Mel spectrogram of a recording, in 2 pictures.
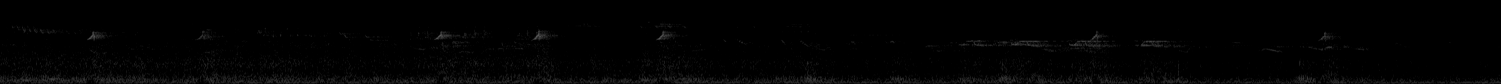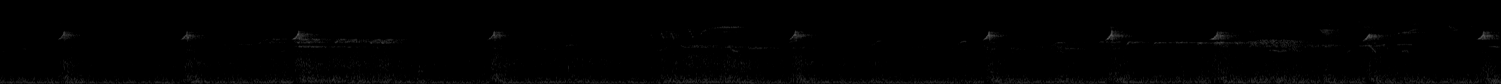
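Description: Faint woodland birdsong: one bird repeats a short, sharp, high call every second or two, with warbling song from other birds in between.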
